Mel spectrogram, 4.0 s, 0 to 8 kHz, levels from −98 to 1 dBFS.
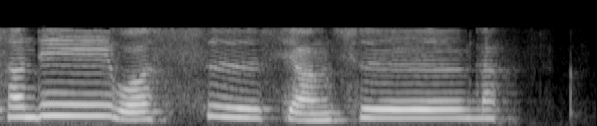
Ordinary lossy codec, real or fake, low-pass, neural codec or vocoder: AAC, 16 kbps; fake; 7.2 kHz; codec, 16 kHz, 8 kbps, FunCodec, trained on Chinese and English, 25 frames a second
